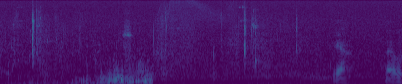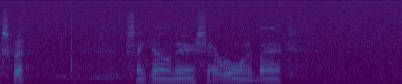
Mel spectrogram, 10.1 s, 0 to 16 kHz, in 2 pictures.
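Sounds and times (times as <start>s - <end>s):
microphone handling rumble: 0.5s - 2.1s.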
